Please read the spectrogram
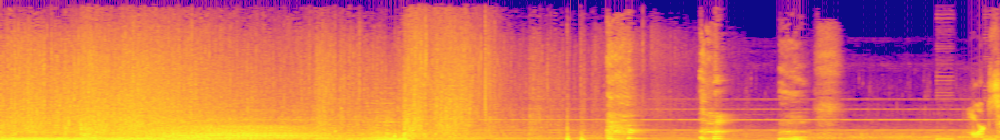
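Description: Cartoon soundtrack: music under a loud rush of noise that swells and then dies away about four seconds in. This is followed by short coughs and grunts from the characters, about six, seven and eight seconds in.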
